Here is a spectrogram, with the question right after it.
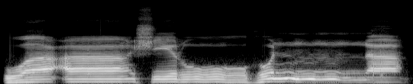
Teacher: Bukan idgham, dengungkan dia dengan dua harakat.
